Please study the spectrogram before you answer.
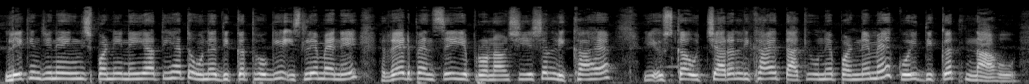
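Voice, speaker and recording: A woman teaching English to Hindi speakers, reading English phrases slowly with an Indian accent and explaining each word with repetition. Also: on the high side, darkish tone. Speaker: English teacher, channel host.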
